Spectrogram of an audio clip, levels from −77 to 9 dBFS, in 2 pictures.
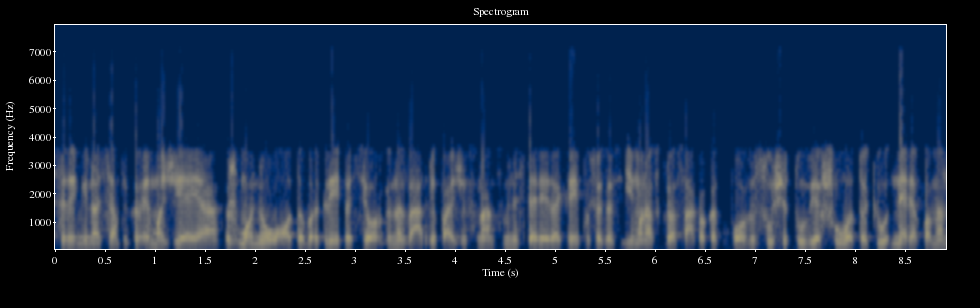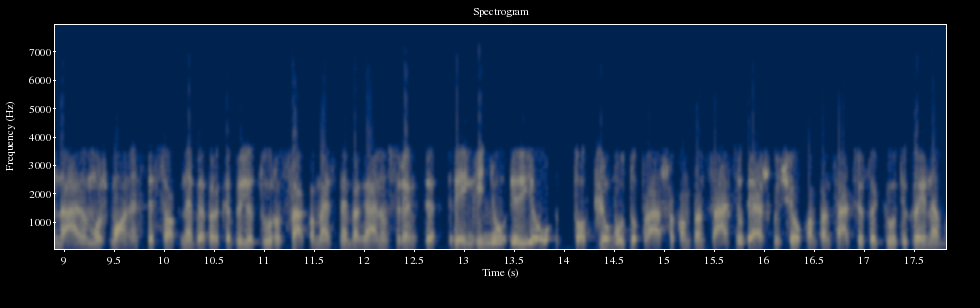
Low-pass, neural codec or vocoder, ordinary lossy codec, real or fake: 7.2 kHz; none; Opus, 64 kbps; real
